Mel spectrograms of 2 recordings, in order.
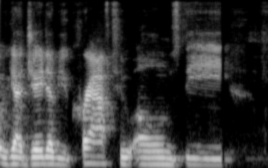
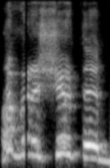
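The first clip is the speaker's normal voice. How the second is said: very high, frantic-sounding yelling; 13 semitones higher than usual. Retelling a bobcat video, quoting the man's threat, retelling a man yelling. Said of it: "and he's yelling".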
